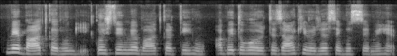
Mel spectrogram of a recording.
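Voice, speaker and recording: A tearful middle-aged mother pleading with her grown son, read by a woman. Her voice is clear and smooth, with a crying, imploring tone in a storybook reading. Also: mid-range voice, level tone, dark tone, natural voice.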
